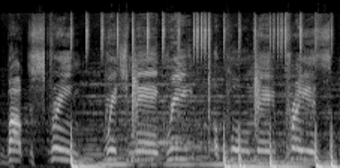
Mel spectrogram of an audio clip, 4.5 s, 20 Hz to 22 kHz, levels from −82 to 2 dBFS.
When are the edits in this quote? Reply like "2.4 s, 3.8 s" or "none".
none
